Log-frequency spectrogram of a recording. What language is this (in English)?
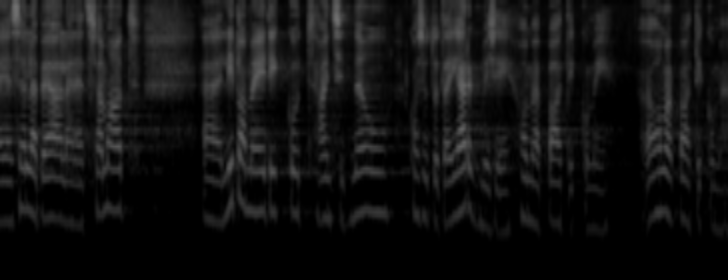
Estonian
